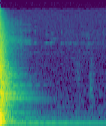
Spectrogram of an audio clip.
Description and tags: Drums Hit With Whisk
